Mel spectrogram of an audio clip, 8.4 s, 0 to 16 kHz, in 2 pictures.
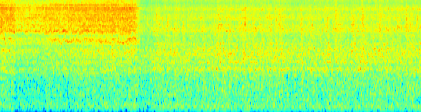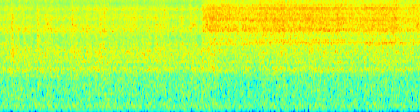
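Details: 1988 Mercury 70 hp inline three-cylinder two-stroke outboard with VRO oil injection, salt-abused engine with carb problems, restarted after work: loud, steady two-stroke roar at even speed without misses or knocks; running properly.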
